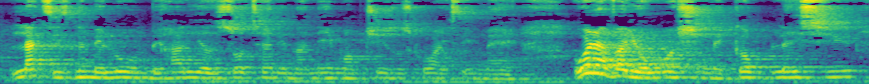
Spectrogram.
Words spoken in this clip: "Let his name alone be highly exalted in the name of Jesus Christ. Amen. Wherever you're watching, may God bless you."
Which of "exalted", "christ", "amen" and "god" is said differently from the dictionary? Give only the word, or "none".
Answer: exalted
